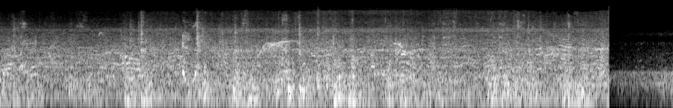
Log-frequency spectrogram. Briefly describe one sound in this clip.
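A roller coaster train rumbles and rattles along its track.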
